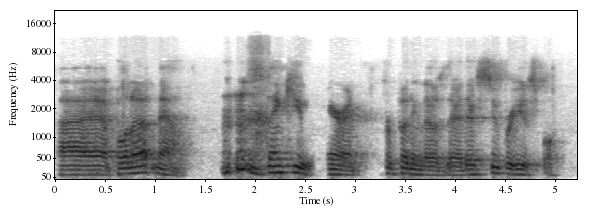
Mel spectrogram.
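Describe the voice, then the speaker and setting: A man's voice: medium pitch, moderate pace. A man hosting an online meeting, talking casually with many fillers while sharing his screen and losing his voice. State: losing his voice, clearing throat. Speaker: meeting host. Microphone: video call. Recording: echoey lo-fi video call.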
